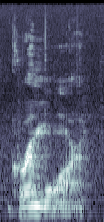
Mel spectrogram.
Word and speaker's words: grimoire: And there was a book, which Ed referred to as a grimoire. Satanic. – I'm proud you pronounced that right.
